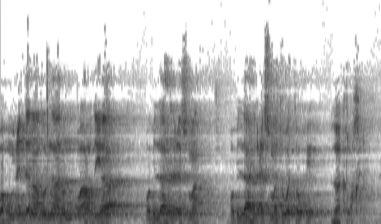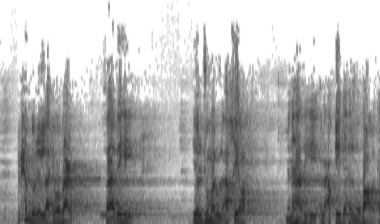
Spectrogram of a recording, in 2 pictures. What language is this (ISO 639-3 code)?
ara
